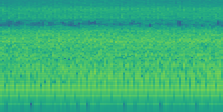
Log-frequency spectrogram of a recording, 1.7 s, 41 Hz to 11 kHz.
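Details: Free 20 hp Yard Machines lawn tractor with a 42-inch deck, whose starter would not engage from the key switch but worked with the battery applied directly (mouse damage suspected); it runs with a steady, even single-cylinder drone and no misses or knocks.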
